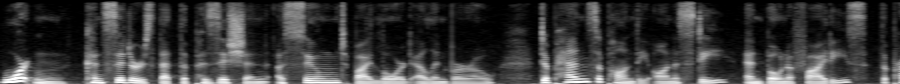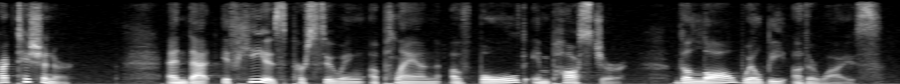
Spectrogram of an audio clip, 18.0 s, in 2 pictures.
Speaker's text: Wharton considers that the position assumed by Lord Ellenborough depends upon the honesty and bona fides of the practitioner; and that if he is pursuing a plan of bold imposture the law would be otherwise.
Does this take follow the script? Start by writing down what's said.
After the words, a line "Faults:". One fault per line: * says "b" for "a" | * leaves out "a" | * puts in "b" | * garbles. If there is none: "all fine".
Wharton considers that the position assumed by Lord Ellenborough depends upon the honesty and bona fides the practitioner; and that if he is pursuing a plan of bold imposture the law will be otherwise.
Faults:
* leaves out "of"
* says "will" for "would"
